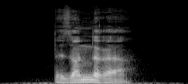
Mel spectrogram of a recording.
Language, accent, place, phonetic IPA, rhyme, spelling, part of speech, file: German, Germany, Berlin, [bəˈzɔndəʁɐ], -ɔndəʁɐ, besonderer, adjective, De-besonderer.ogg
- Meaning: inflection of besondere: 1. strong/mixed nominative masculine singular 2. strong genitive/dative feminine singular 3. strong genitive plural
